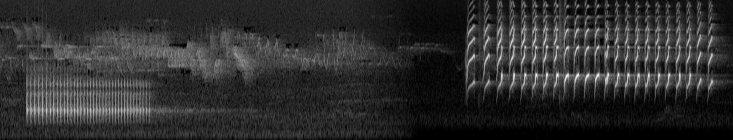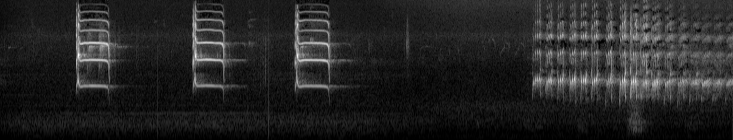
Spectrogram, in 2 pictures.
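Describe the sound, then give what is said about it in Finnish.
Black woodpecker sounds with no voices: a loud, fairly long, slow-tempo burst of drumming, then a rapid run of ringing flight calls, three separate shrill descending cries, and a final rapid call series. “Tässä kuultiin palokärjen melko pitkä ja hidastempoinen rummutussarja sekä tunnistettava yksittäinen kimeä huuto ja pitkä lentoääni.”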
